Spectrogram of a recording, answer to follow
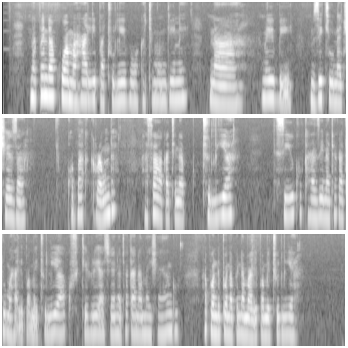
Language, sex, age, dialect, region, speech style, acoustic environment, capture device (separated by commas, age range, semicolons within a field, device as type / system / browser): Swahili, female, 25-34, Kenya - Nairobi Sheng-influenced, Kenya, focused; relaxed, silence, desktop / Windows / Chrome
